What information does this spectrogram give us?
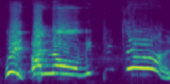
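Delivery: high, loud cry of frustration; furious gamer outburst; ear-splitting yell. Real, not acted. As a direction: shriek in real dismay as the chance goes. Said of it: "Je m'excuse pour les oreilles".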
